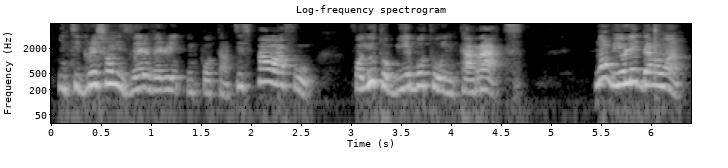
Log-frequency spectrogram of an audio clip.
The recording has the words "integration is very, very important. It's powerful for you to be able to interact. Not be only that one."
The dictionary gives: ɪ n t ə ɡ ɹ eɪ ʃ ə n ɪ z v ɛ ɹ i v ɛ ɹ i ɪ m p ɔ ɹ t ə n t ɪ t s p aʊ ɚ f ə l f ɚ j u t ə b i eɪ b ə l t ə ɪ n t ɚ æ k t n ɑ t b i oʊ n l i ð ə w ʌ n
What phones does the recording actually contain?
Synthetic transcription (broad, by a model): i n t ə ɡ ɹ eɪ ʃ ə n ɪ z v ɛ ɹ i v ɛ ɹ i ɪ m p ɔ t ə n t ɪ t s p aʊ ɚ f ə l f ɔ j u t ə b i eɪ b ə l t ə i n t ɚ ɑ k t n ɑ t b i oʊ l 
